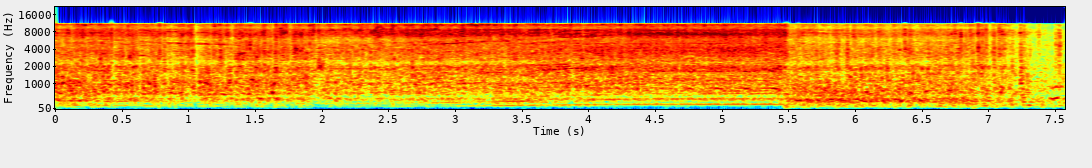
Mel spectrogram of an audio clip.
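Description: BMW E36 engine held at high revs while its rear wheels spin on grass and dirt in a burnout. The engine note climbs slowly for about five seconds, then breaks off abruptly into a rushing noise.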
